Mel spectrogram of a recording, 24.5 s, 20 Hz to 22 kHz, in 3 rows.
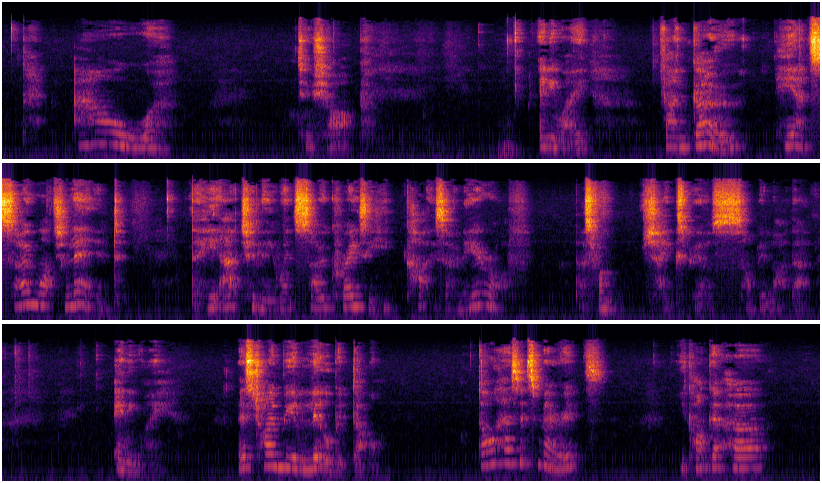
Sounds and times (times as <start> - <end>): Narration, monologue: 0.0 - 24.5.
